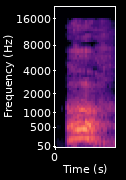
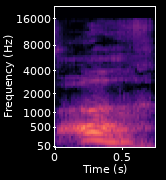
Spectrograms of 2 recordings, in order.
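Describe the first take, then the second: First: It sounds grouchy and angry. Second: It sounds sad and whiny. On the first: The character truly hates the holiday. The speaker calls it right. "He's supposed to be grouchy and grumpy and mad" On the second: The character is pitiful rather than mean. The speaker calls it wrong. "He sounds so sad and pathetic"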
